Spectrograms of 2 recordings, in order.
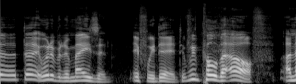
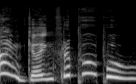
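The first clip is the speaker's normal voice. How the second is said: goofy put-on voice, very high and slow; 9 semitones higher than usual. Recalling what they answered about where they were going, silly put-on voice. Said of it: "in a silly voice, like that".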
